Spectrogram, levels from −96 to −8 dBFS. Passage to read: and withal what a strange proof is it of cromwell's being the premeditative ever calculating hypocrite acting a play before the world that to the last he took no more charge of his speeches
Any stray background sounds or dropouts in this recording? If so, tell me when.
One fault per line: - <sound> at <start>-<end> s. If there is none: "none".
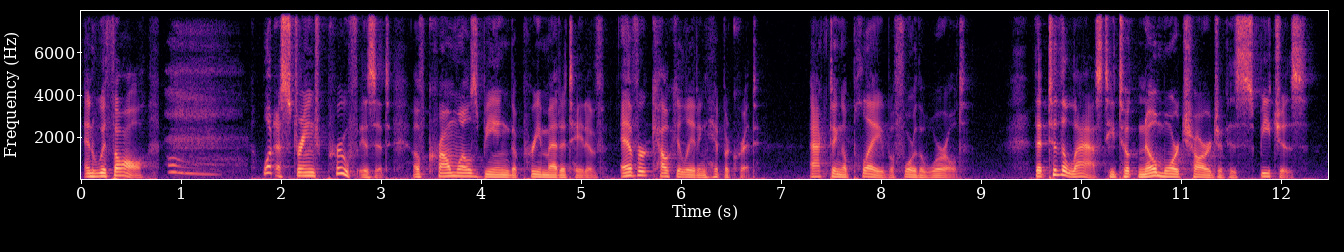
- sigh at 0.8-1.7 s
